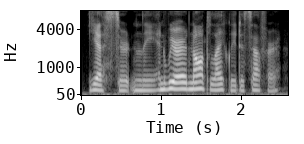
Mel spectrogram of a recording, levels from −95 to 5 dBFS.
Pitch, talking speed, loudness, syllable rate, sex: 195 Hz, 210 wpm, -17 LUFS, 6.5 syllables/s, female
